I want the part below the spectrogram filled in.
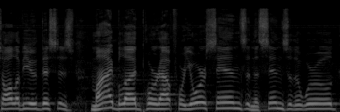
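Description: A man serving as pastor, leading a sermon and communion in a measured, prayerful cadence, his voice ringing with a long echo in a large church. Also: fairly high pitch, warm tone. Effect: long echoing church reverb. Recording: long reverb in a large hall.

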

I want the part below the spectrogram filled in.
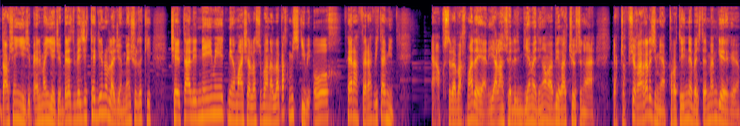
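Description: A man commenting playfully on a game he plays, teasing others and often shouting high-pitched calls. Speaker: gaming YouTuber. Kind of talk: casual let's-play commentary.

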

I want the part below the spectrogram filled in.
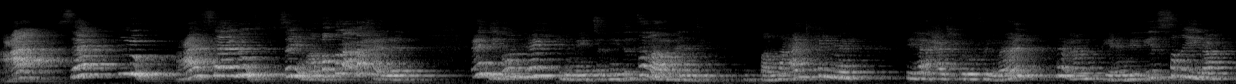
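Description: A woman's voice: high-pitched, big pitch swings, fast, a little mellow. A woman teacher, patiently sounding out syllables in an early-grade reading lesson. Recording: echoey room from far off.

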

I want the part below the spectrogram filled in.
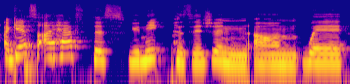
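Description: A woman's voice: medium pitch, expressive, a little slow. Thoughtful woman from Singapore on a video call. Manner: thoughtful, many fillers and restarts. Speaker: guest psychologist. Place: home office with bookshelf. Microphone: headset on video call.

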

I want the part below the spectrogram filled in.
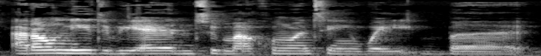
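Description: A woman's voice: lowish voice, steady tone, fairly quick, creaky, a little hiss or hum. A woman talking with braces, chatting casually to her viewers. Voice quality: slight lisp. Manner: chatty, addresses viewers as y'all. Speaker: vlogger. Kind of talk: casual chat to camera.

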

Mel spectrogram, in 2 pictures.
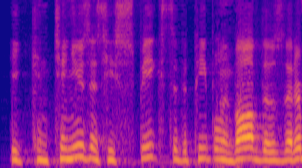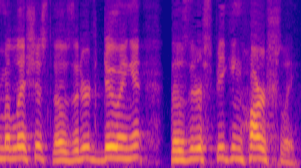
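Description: A man's voice: fairly high pitch, a little mellow. A pastor giving a sermon in a church, talking casually to his congregation with jokes and asides. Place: church sanctuary.

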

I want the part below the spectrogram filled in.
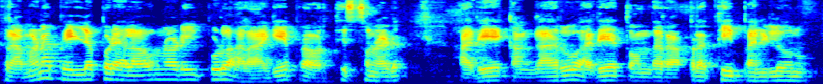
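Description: A man narrating a short story in a measured, expressive storytelling manner. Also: medium pitch.

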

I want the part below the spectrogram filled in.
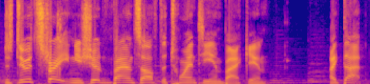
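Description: A man's voice: sits high, lively intonation, fairly quick, loud music behind the voice. A man gaming casually with friends, talking shots through and yelping. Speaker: gamer in a group.

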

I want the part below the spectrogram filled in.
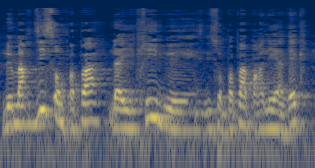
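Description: A worried middle-aged mother from Congo, filmed at home on a phone, recounting events in a halting way with many restarts. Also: lowish voice, fairly bright tone. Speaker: worried mother making an appeal. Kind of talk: personal appeal video. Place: home interior, indoors. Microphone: phone at arm's length.

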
